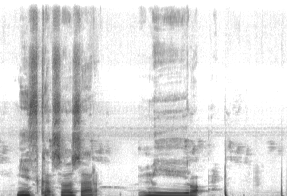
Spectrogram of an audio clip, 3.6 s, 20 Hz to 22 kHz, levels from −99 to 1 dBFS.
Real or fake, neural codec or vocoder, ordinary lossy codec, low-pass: real; none; none; none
